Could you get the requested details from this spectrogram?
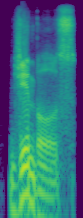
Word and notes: gimbals: British English

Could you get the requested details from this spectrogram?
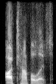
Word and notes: autopilot: American English

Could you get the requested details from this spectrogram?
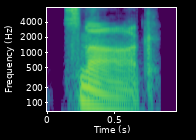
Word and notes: snark: British English

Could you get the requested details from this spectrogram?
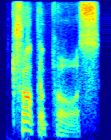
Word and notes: tropopause: British English

